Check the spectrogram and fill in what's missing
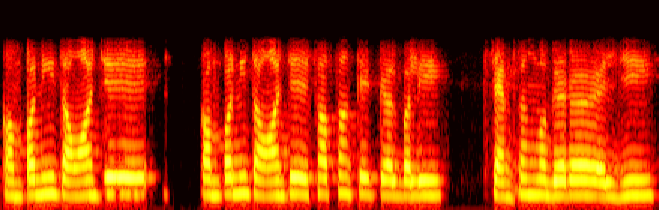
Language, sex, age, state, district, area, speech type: Sindhi, female, 30-45, Maharashtra, Thane, urban, conversation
